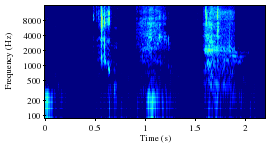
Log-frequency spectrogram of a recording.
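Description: Close-up crunchy chewing of breaded vegan chicken nuggets, taken as a first taste: three distinct bursts of crisp, crackling bites separated by brief pauses, loud and near the microphone with no talking.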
